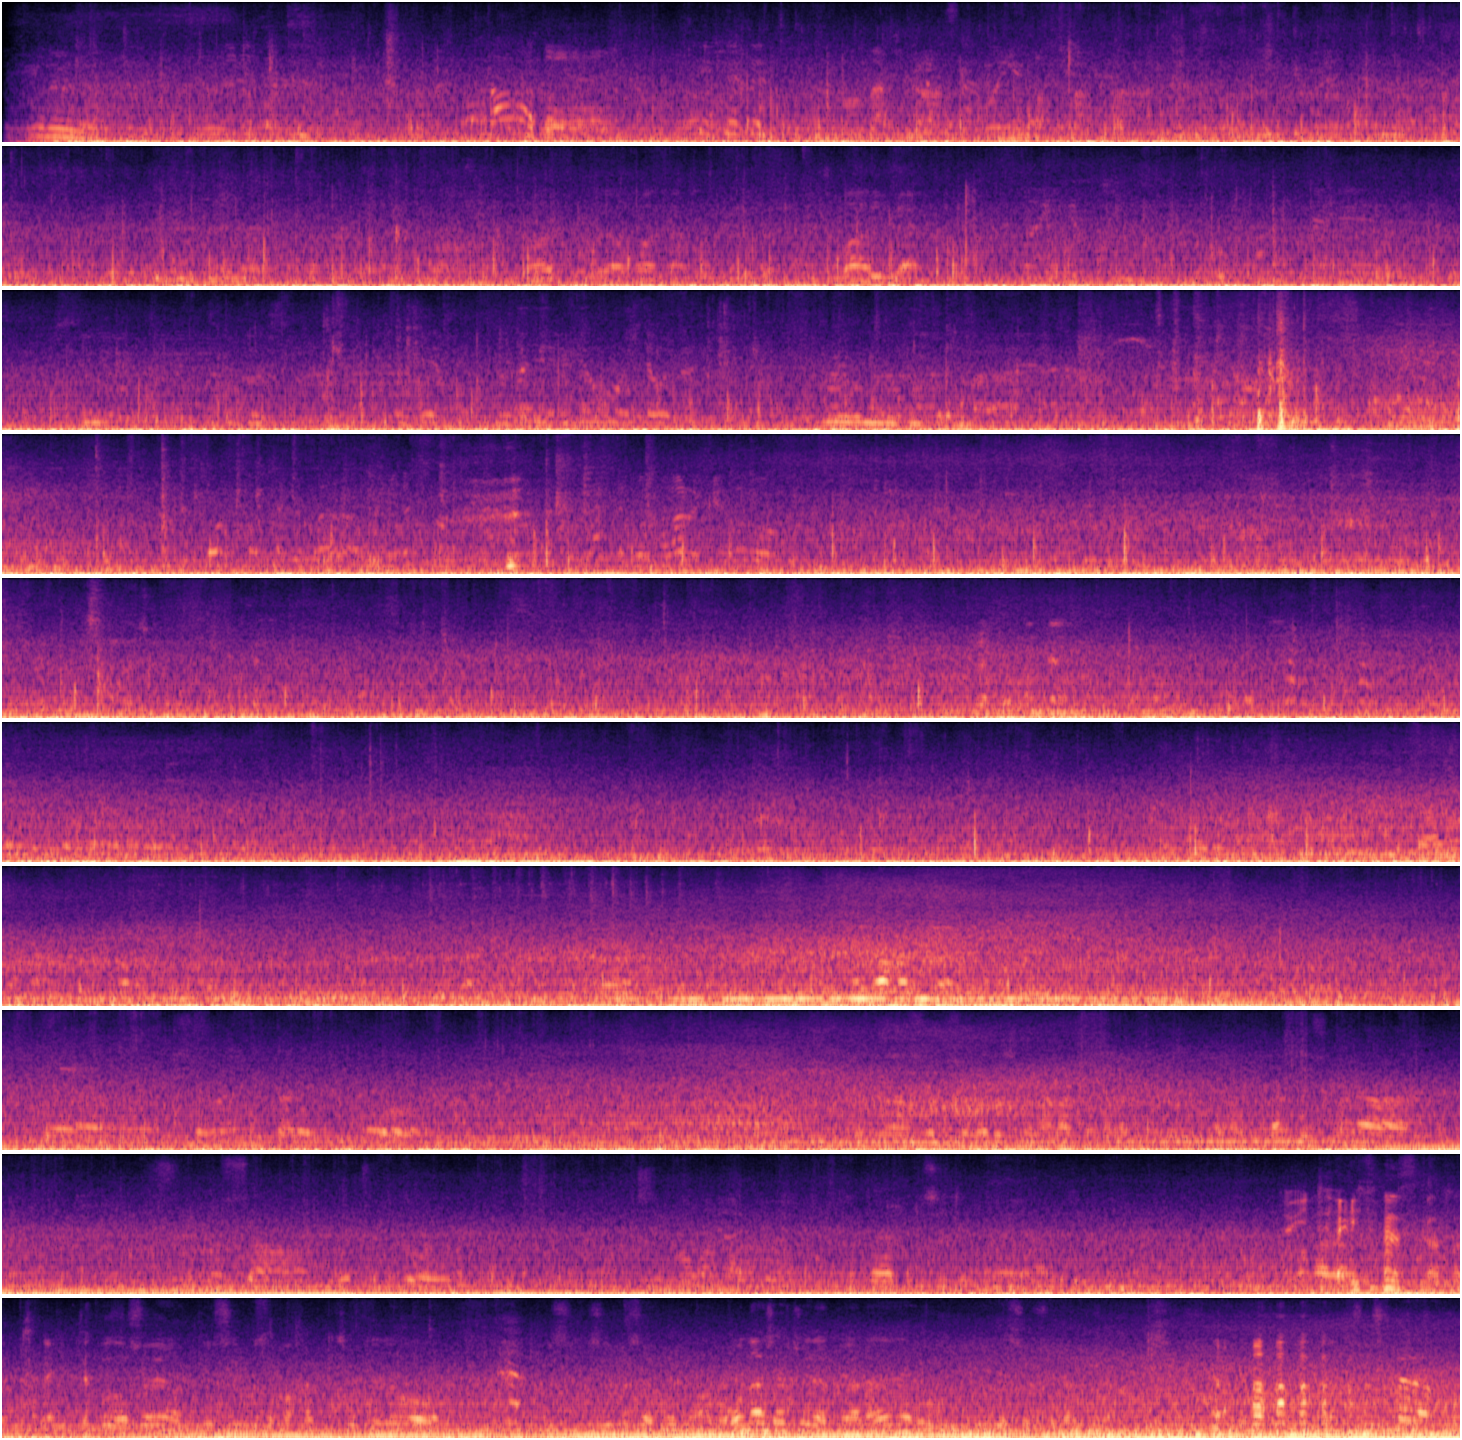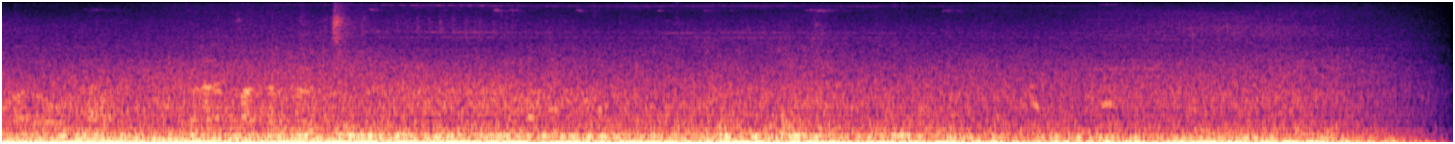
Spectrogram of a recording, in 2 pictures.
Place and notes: kojimachi, tokyo - lunch time
people walking around with lunch packages within white plastic bags
Chiyoda, Tokyo, Japan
